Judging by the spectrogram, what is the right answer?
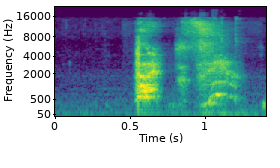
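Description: One short sneeze bursts out at a distance, sharp at first and then trailing into a breathy release, in an otherwise quiet space.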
